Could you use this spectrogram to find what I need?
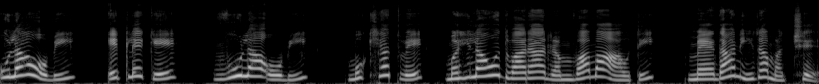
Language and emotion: Gujarati, neutral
